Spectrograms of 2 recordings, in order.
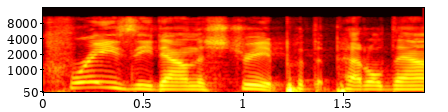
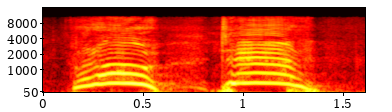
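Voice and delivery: put-on old man voice, very high; 3 dB louder than usual. Retelling a passenger's reaction to the driver's other job, in an old man impression. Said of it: "I'm in the middle of an old man impression".

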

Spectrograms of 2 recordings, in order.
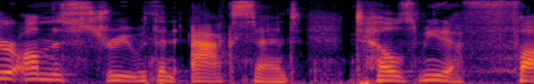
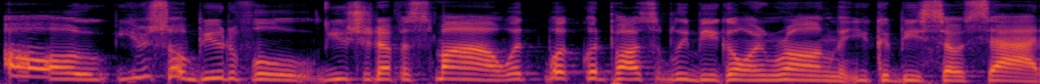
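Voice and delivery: put-on vague English, Irish or Australian-sounding accent; 4 semitones higher than usual. Quoting a passing guy who spoke to you, in a put-on English-sounding accent. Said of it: "A guy with an accent. It sounded like he was English".

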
